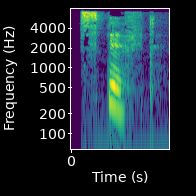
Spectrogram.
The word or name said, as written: spiffed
